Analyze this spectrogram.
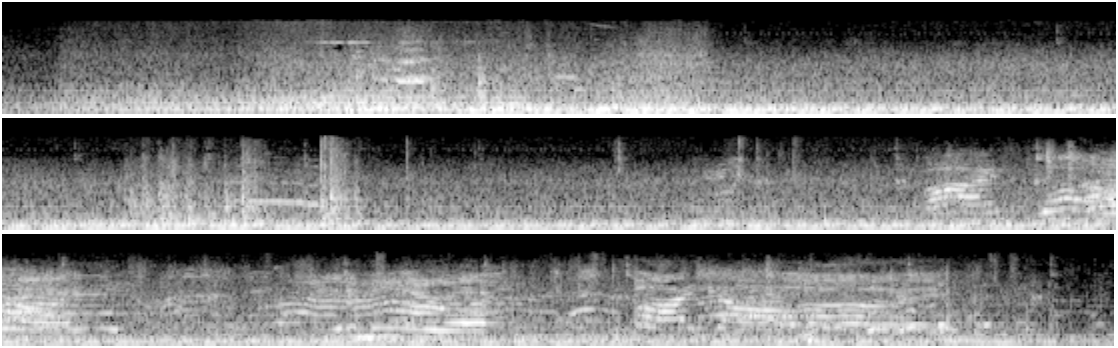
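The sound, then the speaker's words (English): A yellow school bus with a luggage rack on its curved roof chugs along a hill road overlooking San Francisco, a steady low engine drone running throughout, with voices talking over it. “Now a yellow school bus, with a luggage rack on its curved roof, chugs along a road up the hills overlooking San Francisco.”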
